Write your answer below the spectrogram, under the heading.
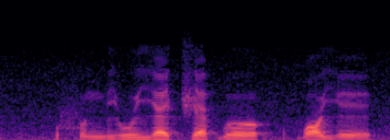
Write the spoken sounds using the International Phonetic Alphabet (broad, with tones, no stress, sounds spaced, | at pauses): f ʊ˨ n j u˦ j ɛ˦ t͡ʃ ɛ˦ ɓ ʊ˦ | ɓ ɔ˨ j ɪ˨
